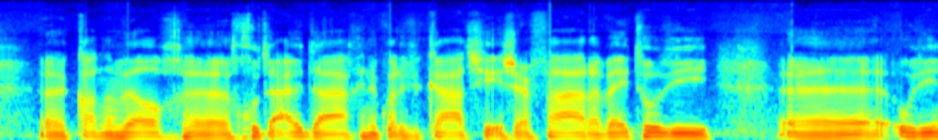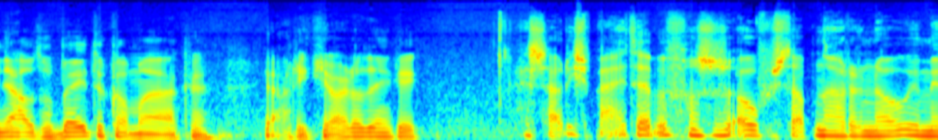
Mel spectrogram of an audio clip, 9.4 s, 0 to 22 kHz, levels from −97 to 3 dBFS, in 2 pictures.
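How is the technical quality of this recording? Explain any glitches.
The recording is marred by gain pumping that runs through the whole clip. Throughout, the gain swings by around 10 dB. The likely cause is input gain set far too high, with a fast limiter or compressor clamping down on each loud syllable and releasing in the gaps. Loud and quiet passages end up squashed toward a similar level. On a waveform the envelope looks flattened, and the low-level floor rises visibly between phrases. On a spectrogram the broadband noise band brightens in each gap and darkens under speech. The room noise itself sits about 38 dB below the speech.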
